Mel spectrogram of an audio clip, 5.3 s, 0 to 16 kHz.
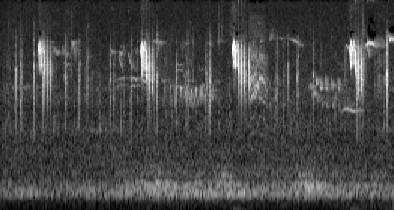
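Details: Winter flock of long-tailed tits at a suet feeder at Saltersford Locks, Cheshire, 2012/13; thin, very high see-see notes and short buzzy trilled calls from several birds over a steady low rumble, with sharp clicks.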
